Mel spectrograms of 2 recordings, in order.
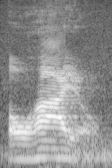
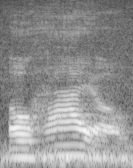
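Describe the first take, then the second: First: It is said in a New York accent. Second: It is said in a Louisiana accent. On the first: "something like Ohio in New York" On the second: "Ohio in like Louisiana"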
